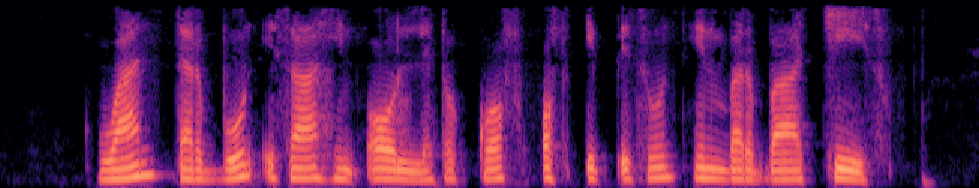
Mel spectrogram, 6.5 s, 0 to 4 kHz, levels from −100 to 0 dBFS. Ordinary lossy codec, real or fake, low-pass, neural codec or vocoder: AAC, 24 kbps; real; 3.6 kHz; none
